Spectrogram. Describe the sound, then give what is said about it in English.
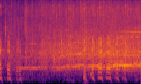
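An audience claps in another room. The steady clapping swells and stays continuous beneath a man's speech, which comes in short stretches. “Man, they clap a lot over there.”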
